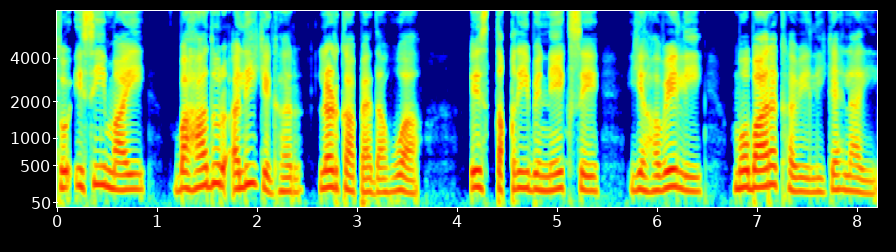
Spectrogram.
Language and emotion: Urdu, neutral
